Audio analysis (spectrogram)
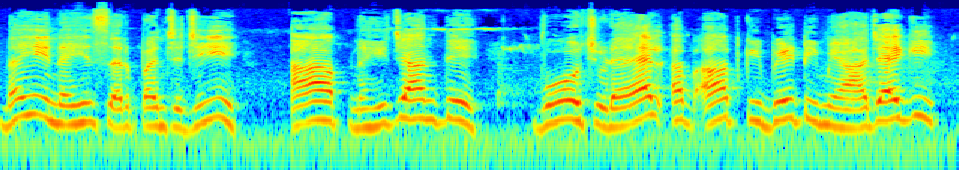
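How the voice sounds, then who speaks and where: Woman playing an earnest village man, highish voice. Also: takes it slowly. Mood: alarmed. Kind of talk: cartoon moral-story voice acting.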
